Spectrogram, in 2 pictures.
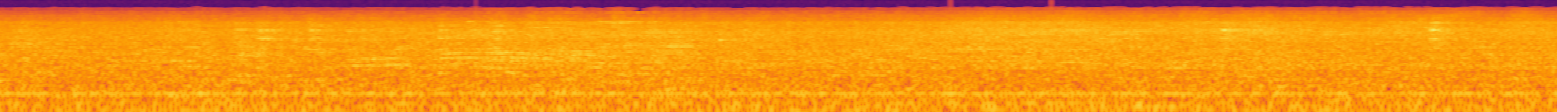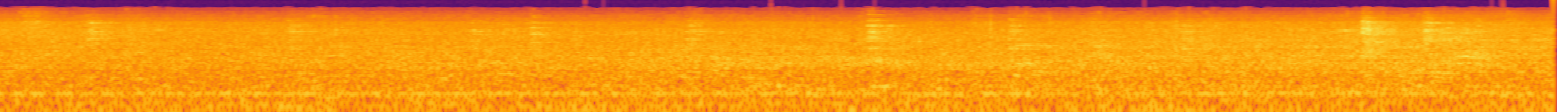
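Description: City traffic hums steadily on a busy street below.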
